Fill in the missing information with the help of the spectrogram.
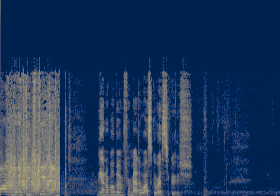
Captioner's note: some Applause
